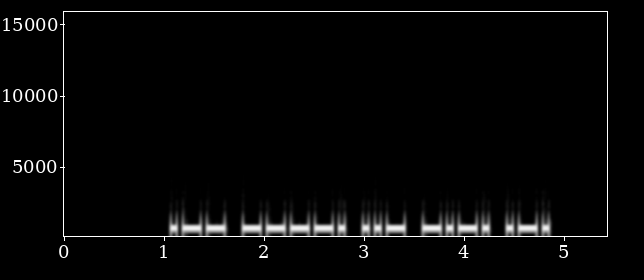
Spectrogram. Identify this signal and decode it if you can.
Morse code, heard as a keyed tone, about 19 wpm, 700 Hz. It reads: W9UCR
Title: Call Signs - 20wpm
